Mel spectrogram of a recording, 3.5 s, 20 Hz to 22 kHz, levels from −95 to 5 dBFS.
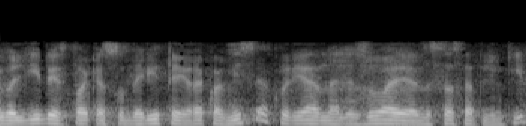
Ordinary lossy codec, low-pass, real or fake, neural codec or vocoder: AAC, 24 kbps; 5.4 kHz; fake; codec, 44.1 kHz, 3.4 kbps, Pupu-Codec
